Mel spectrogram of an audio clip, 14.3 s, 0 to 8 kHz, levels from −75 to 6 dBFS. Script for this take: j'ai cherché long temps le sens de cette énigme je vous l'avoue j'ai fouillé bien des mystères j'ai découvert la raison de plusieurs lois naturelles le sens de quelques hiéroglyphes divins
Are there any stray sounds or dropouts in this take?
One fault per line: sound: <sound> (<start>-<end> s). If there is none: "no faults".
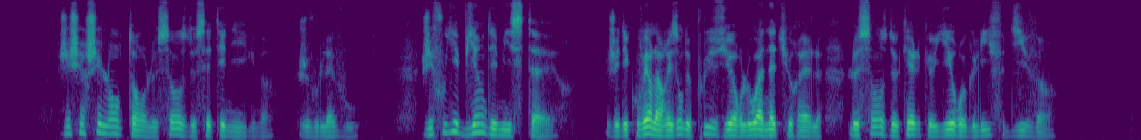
no faults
